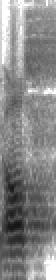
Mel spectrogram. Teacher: والصاد مفخمة وتفخيمها بدون ضم الشفتين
